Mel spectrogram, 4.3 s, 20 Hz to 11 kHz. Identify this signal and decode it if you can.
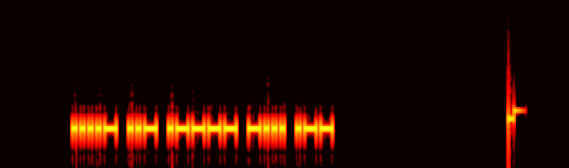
Morse code, heard as a keyed tone, about 40 wpm, 700 Hz. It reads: 4U1BW
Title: Five Challenging Letter-Number Combinations 40wpm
